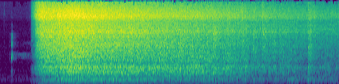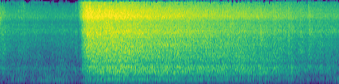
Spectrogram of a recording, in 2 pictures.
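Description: Loud bursts of hissing steam in a steam bath, a first blast starting abruptly and slowly fading, then a second sudden burst at full strength. No voices, just the broad rushing hiss.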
